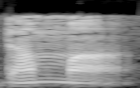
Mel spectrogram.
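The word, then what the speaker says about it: dhammā: mana in here are called dama with a long a at the end this is different from dama as in Buddha Dhamma dama are basically our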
